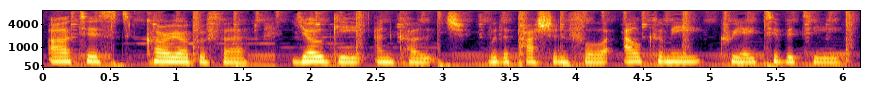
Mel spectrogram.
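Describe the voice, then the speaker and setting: A woman's voice: mid-range voice, flat delivery, measured pace, darkish tone, faint music behind. A woman hosting a podcast, reading the show intro and introducing her guest in an upbeat presenting manner. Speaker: podcast host.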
